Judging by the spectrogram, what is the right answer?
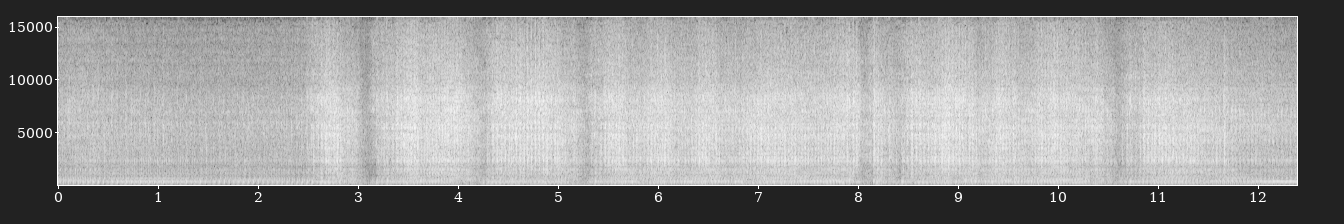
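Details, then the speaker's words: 1972 Honda CB750 K2 with straight pipes, 14,061 miles, possibly fuel-starved from a plugged petcock screen; revs and returns to steady idle with no piston slap or valvetrain noise; tight, normal idle and revving. "motor sounds nice and tight I don't hear any piston slap or any valve train noise"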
